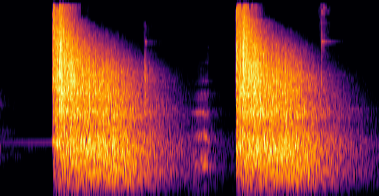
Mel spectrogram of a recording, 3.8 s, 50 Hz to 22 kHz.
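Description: Two loud, sharp pistol reports from a Sig Sauer P365 XL fired one-handed at an outdoor steel target, each followed by a long ringing decay; the second shot comes under two seconds after the first.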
